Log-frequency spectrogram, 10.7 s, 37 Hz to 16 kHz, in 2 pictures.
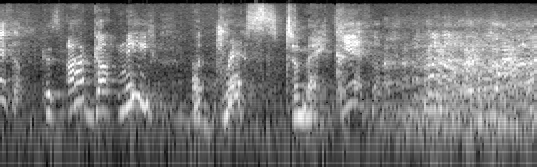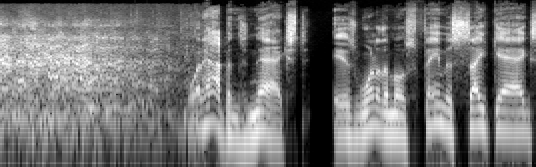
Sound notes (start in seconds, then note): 3.8 audience laughing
